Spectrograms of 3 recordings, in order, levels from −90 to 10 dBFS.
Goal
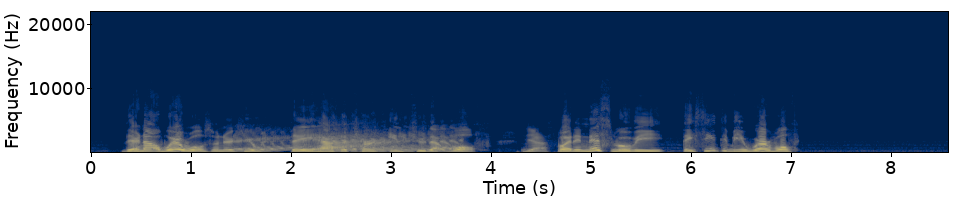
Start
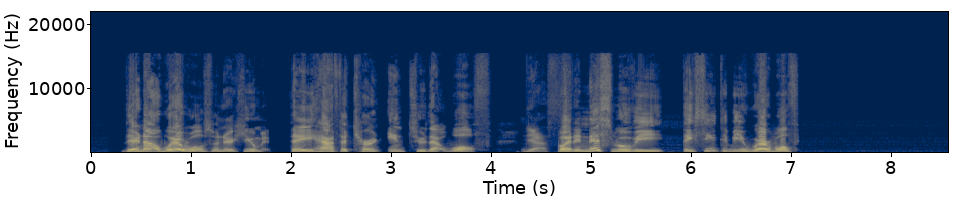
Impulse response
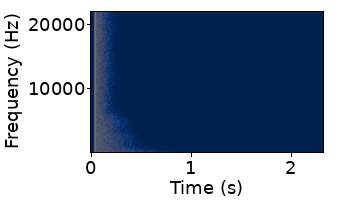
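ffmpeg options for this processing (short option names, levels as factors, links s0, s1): -filter_complex "[0:a]lowpass=1100,equalizer=f=550:w=5.4:g=-8,asettb=1/sr,asplit=3[s0][s1][s2];[s0]atrim=end=1.304[s3];[s1]atrim=start=1.3:end=3.73,asetpts=PTS-STARTPTS,afade=t=in:d=0.004:c=qsin,afade=t=out:st=2.426:d=0.004:c=qsin,asplit=9[s4][s5][s6][s7][s8][s9][s10][s11][s12];[s5]adelay=96,afreqshift=98,volume=0.335[s13];[s6]adelay=192,afreqshift=196,volume=0.214[s14];[s7]adelay=288,afreqshift=294,volume=0.136[s15];[s8]adelay=384,afreqshift=392,volume=0.0881[s16];[s9]adelay=480,afreqshift=490,volume=0.0562[s17];[s10]adelay=576,afreqshift=588,volume=0.0359[s18];[s11]adelay=672,afreqshift=686,volume=0.0229[s19];[s12]adelay=768,afreqshift=784,volume=0.0148[s20];[s4][s13][s14][s15][s16][s17][s18][s19][s20]amix=inputs=9:normalize=0,atrim=end_sample=107163[s21];[s2]atrim=start=3.726[s22];[s3][s21]acrossfade=d=0.004:c1=hsin:c2=qsin[s23];[s23][s22]acrossfade=d=0.004:c1=qsin:c2=hsin,volume=1.5"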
